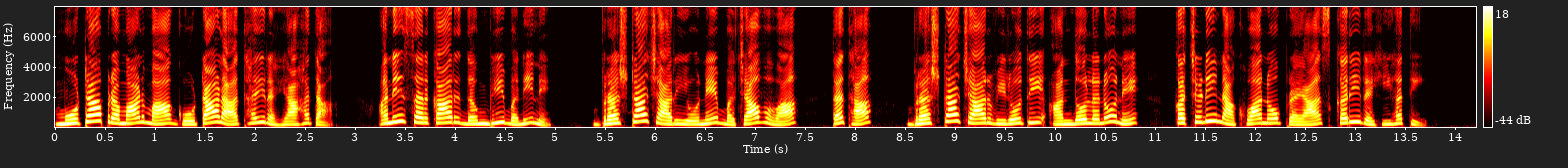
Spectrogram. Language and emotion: Gujarati, neutral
